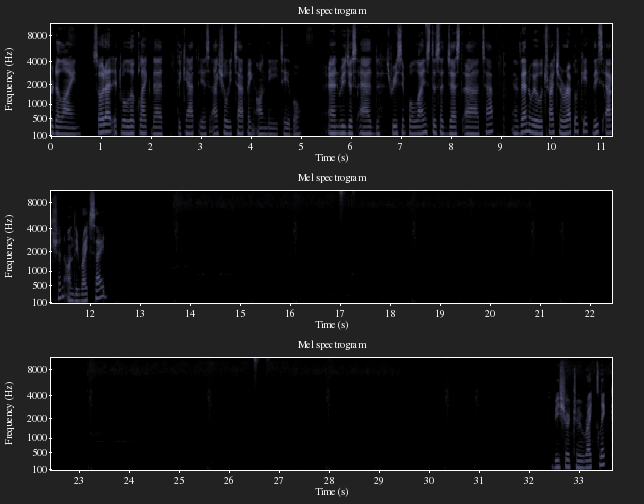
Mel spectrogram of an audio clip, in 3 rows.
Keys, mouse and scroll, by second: 0.4 ctrl+z, 2.3 ctrl+a, 3.6 alt+click, 12.3 ctrl+-, 15.6 ctrl+=, 22.2 ctrl+c, 23.4 ctrl+g, 23.8 ctrl+z, 25.2 ctrl+g, 27.0 ctrl+v, 28.5 ctrl+x, 28.6 ctrl+z, 29.9 ctrl+v, 30.8 ctrl+z.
